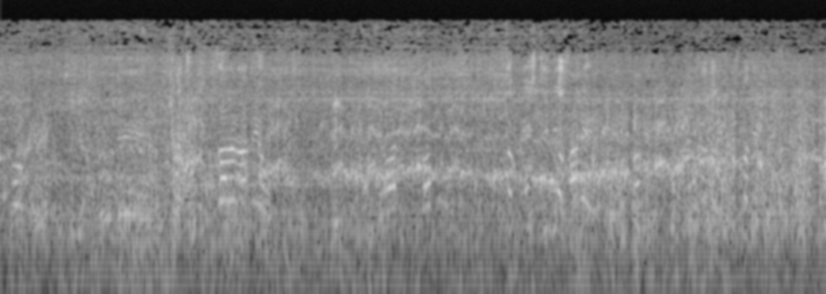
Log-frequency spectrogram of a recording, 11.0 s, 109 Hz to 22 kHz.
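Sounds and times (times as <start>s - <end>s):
motorcycle engine: 0.0s - 11.0s
wind buffeting microphone: 0.0s - 11.0s.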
